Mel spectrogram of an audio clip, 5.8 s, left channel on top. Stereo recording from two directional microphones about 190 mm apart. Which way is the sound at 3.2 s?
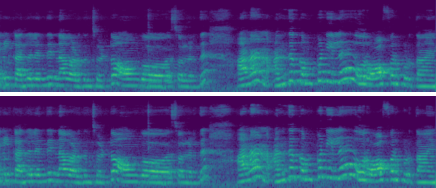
15° right (ahead or behind).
